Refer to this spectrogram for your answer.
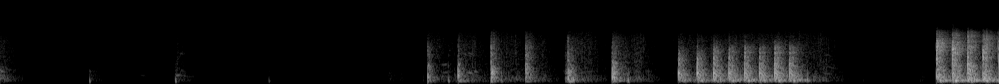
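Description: A few isolated raps give way to loud pounding on a door, hammered in rapid bursts with short pauses, growing more insistent toward the end.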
